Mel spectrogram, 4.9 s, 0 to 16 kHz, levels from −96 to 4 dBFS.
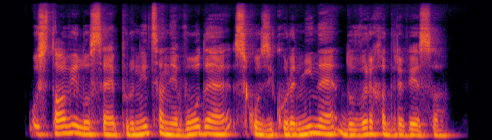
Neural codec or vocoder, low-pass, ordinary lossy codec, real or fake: none; 14.4 kHz; none; real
